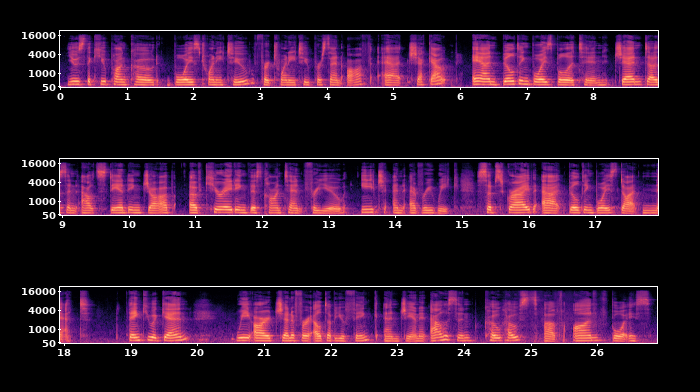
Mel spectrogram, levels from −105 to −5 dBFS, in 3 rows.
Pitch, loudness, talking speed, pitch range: 180 Hz, -25 LUFS, 105 wpm, 170-195 Hz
